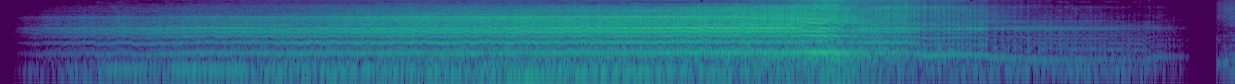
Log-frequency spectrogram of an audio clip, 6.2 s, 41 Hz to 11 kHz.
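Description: The 4.8cc nitro engine of a 1/8-scale FS Racing 31801 RC monster truck buzzing at high revs as the truck approaches, growing louder, then passing about four seconds in, its pitch dropping as it fades away.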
